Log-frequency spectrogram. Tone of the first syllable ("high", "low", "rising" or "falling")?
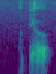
low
